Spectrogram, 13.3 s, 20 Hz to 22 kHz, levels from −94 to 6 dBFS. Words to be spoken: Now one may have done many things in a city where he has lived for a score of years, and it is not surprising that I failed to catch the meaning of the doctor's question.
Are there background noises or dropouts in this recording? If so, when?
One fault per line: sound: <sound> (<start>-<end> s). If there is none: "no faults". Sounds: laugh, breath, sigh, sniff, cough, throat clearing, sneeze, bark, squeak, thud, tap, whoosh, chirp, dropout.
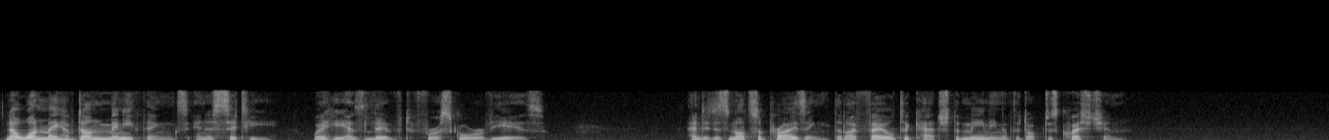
no faults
